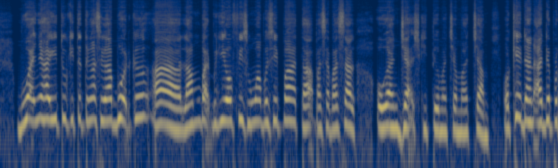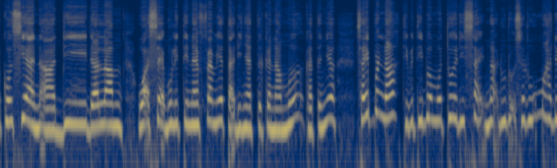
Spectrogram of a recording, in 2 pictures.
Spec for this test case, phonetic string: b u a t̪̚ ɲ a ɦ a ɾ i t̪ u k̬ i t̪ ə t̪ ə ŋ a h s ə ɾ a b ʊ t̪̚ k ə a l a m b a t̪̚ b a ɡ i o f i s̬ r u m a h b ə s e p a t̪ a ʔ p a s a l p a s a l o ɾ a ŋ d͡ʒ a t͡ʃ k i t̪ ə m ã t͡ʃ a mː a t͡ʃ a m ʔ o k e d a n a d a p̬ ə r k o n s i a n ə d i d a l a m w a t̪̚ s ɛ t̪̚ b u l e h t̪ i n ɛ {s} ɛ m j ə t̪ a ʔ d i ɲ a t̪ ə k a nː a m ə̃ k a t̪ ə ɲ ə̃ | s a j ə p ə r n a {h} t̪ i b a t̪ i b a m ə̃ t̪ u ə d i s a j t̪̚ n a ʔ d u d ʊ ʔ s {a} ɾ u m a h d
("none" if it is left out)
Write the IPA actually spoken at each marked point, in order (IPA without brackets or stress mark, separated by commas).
f, h, ə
